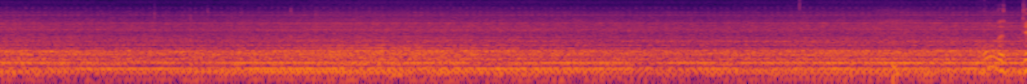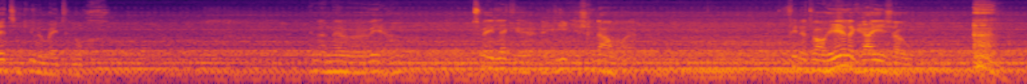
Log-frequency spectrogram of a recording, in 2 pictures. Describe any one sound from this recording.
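A truck engine hums steadily at speed.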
